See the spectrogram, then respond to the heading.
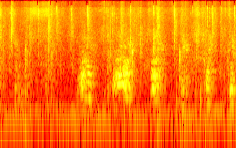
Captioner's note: Junny barks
